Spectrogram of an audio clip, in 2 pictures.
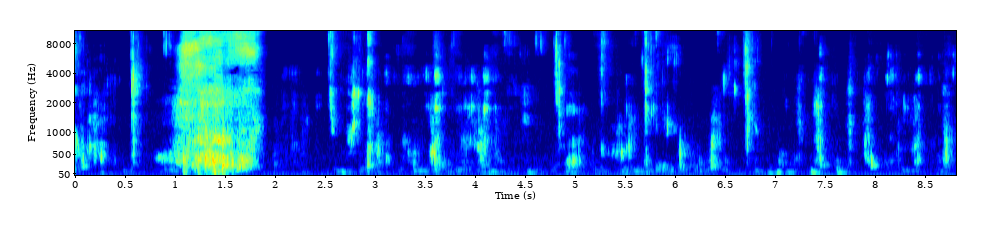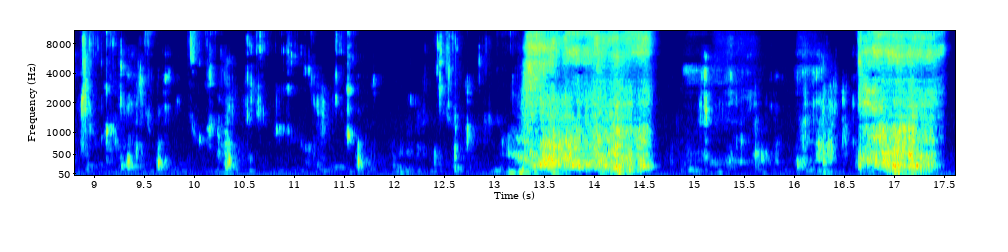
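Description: A man slurps noodles loudly, close up.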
